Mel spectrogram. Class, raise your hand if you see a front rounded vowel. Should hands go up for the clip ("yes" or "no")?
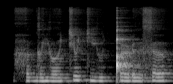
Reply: yes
